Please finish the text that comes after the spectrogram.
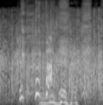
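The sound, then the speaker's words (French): Steady applause from a group fills the moment, a dense, continuous patter of clapping, with a voice briefly rising over it midway through. “On peut donc l'applaudir.”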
